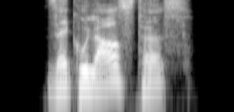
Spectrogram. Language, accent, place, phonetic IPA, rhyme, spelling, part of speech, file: German, Germany, Berlin, [zɛkuˈlaːɐ̯stəs], -aːɐ̯stəs, säkularstes, adjective, De-säkularstes.ogg
- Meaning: strong/mixed nominative/accusative neuter singular superlative degree of säkular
